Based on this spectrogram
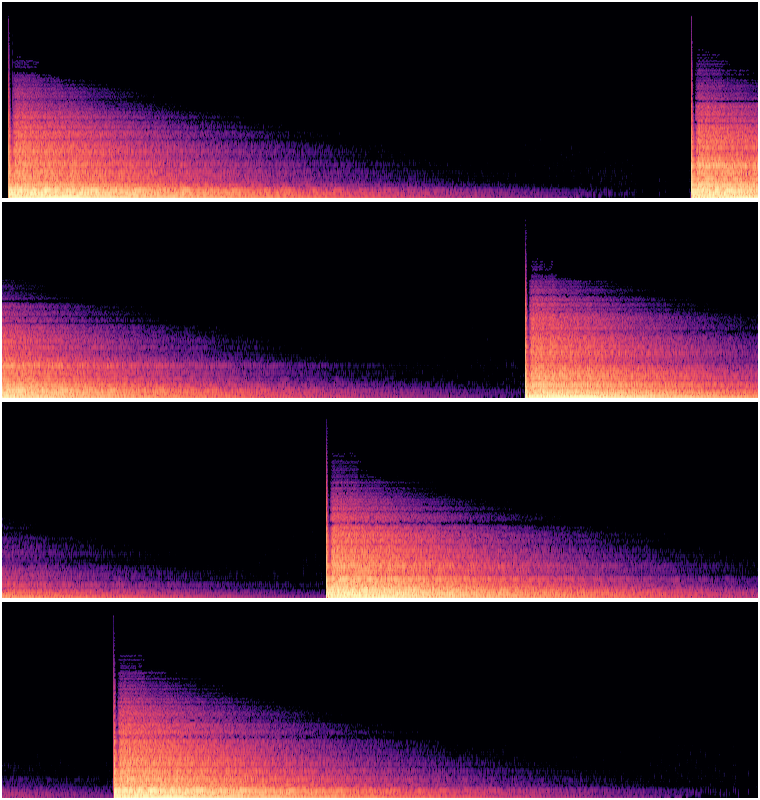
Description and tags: A reverb for background effects in videos and music.
creepy, dong, haunted, spooky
